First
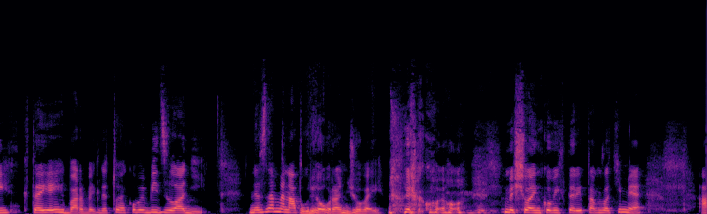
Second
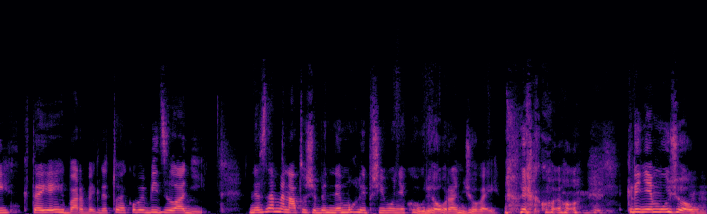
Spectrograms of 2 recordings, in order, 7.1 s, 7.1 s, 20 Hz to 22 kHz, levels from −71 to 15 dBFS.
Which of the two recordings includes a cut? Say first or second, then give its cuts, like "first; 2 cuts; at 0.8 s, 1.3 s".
first; 2 cuts; at 3.0 s, 5.0 s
